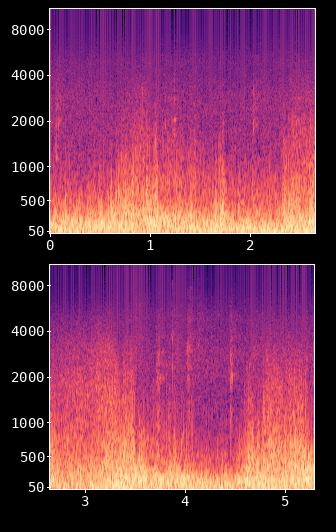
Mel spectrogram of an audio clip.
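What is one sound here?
Strong wind rushes and buffets loudly against a microphone outdoors.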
